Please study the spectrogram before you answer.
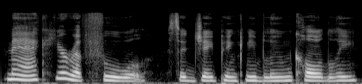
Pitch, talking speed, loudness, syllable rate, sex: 185 Hz, 150 wpm, -16 LUFS, 3.6 syllables/s, female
